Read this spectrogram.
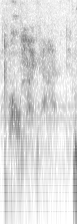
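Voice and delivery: breathy shocked whisper. Real, not acted. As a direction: whisper it in disbelief.

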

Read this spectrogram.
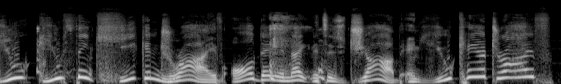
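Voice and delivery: high, mock-incredulous challenge; incredulous dad. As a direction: imitate a father's disbelieving challenge. Retells father's incredulous pep talk.

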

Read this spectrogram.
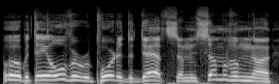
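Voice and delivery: high, loud mocking objection; hammed-up argumentative voice; mock arguer. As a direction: imitate a protesting know-it-all. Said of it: "people who will argue with you".

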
